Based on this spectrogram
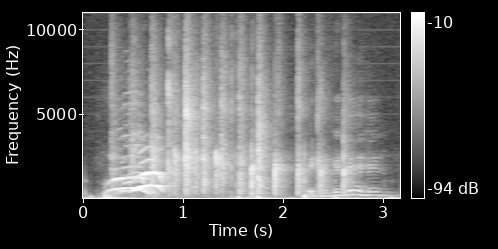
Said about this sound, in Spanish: Un aplauso, por favor.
